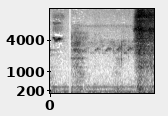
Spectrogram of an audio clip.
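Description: Quiet room tone: a faint steady hum, with one sharp click about half a second in and a soft hiss near the end.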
